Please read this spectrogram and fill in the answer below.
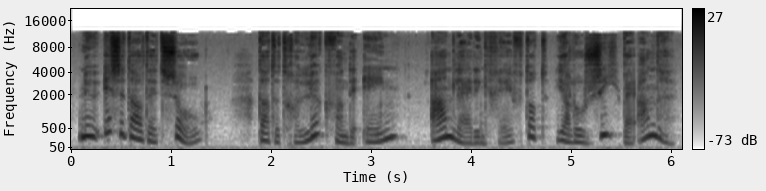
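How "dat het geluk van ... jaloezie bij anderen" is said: plain reading voice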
